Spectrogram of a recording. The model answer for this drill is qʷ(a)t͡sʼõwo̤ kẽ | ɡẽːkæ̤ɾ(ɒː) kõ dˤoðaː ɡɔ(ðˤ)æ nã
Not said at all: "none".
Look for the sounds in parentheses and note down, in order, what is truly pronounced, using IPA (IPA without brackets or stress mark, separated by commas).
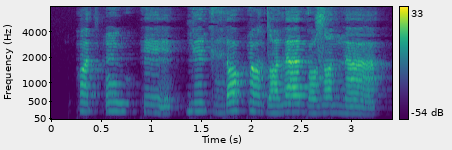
ã, ɒː, zˤ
